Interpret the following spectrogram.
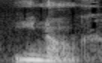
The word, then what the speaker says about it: Enoch: Henoch. Enoch. Nearly like the thing that you eat. Enoch.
